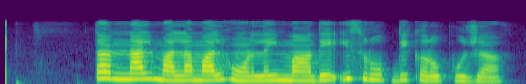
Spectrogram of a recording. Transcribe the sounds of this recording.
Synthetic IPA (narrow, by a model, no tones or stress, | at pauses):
t̪ənnaːlmaːlãːmaːlɦoːɳləiːmãːd̪eːʔɪsɾuːp̚d̪iːkəɾoːpuːd͡ʒaː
